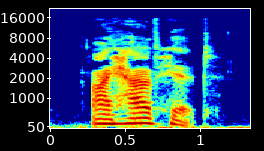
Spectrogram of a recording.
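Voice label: "I have hit", English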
